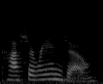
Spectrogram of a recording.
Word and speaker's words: Kassia Randzio: the five year term whose name i cannot pronounce my name is kasha ranjo let me try it kasha rancho that's right boy that's that's a mouthful and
